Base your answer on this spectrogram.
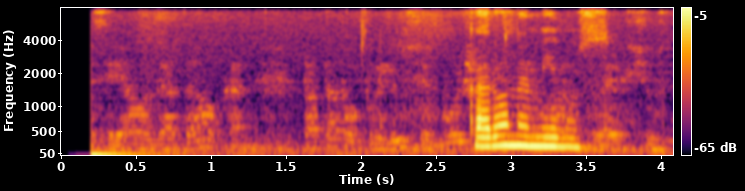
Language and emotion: Russian, neutral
